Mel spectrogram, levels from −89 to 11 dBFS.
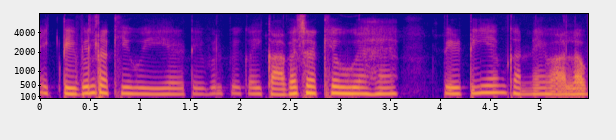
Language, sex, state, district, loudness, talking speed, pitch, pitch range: Hindi, female, Bihar, Saran, -18 LUFS, 175 wpm, 215 Hz, 200-225 Hz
